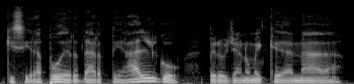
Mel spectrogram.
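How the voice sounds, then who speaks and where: A man voicing a gentle, generous male tree, speaking softly and tenderly. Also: low-pitched, steady tone, moderate pace, no room sound, clean studio sound.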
